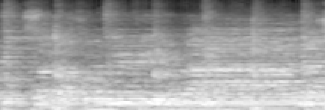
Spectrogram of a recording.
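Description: Live band music with singing: held sung notes over a steady bass line.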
